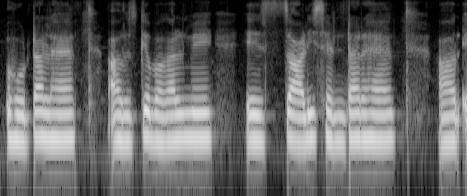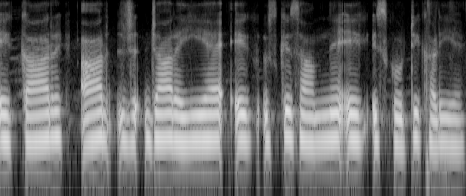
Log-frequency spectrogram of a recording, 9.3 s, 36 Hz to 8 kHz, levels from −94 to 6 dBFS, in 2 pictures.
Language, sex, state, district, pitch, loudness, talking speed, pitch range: Hindi, female, Andhra Pradesh, Guntur, 170 Hz, -16 LUFS, 150 wpm, 165-175 Hz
